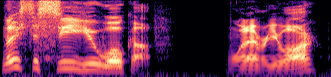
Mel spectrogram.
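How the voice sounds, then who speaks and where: A man's voice: a little high, very animated, a little slow, sharp tone, clean tone, no echo, clean studio sound, full character voice. A man voicing a cocky, menacing male griffin warrior, taunting and sarcastic, in a dramatic fantasy story reading.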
